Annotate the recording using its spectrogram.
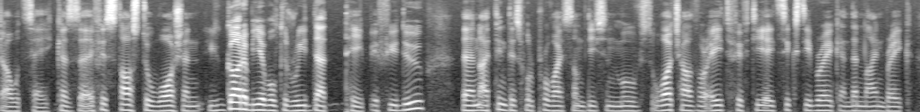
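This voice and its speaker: Gravelly man with a mixed accent. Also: medium pitch, dry recording. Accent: mixed accent, partly American-tinged English learned abroad, softened by years in the UK. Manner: chatty and rambling, with many fillers and restarts. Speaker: day-trading livestream host. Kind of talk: casual live trading commentary.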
